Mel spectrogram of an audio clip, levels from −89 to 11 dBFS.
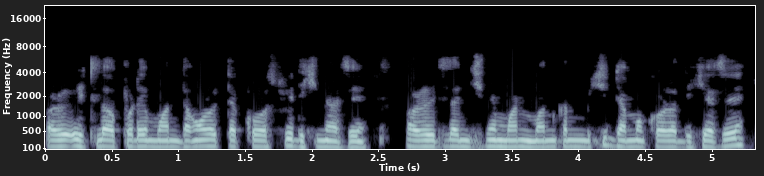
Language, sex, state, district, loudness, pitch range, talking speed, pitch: Nagamese, male, Nagaland, Kohima, -15 LUFS, 130-135 Hz, 280 wpm, 135 Hz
